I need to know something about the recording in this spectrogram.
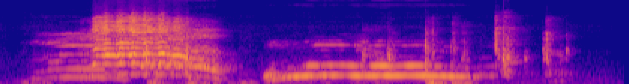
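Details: A goat on a goat farm gives a loud wavering bleat, then a longer steady nasal bleat, followed by a few short knocks.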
